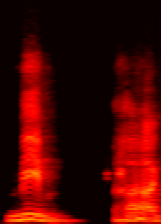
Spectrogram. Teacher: huruf mim itu adalah huruf yang keluar dan melalui pertemuan 2 bibir. Kalau mim tu mesti 2 bibir yang ambil peranan.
